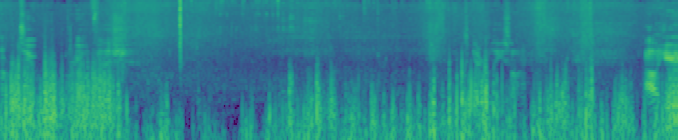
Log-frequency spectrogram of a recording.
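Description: Wind buffeting the microphone, with a man's voice talking indistinctly under it.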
